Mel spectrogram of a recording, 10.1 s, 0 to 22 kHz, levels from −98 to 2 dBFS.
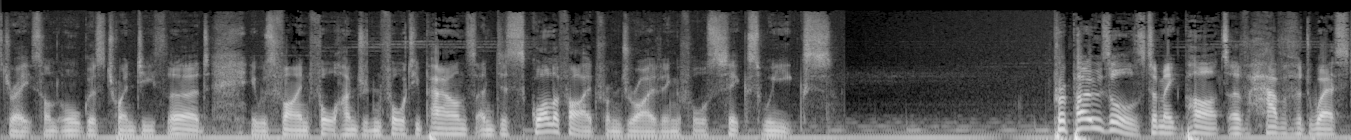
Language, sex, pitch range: English, male, 100-140 Hz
